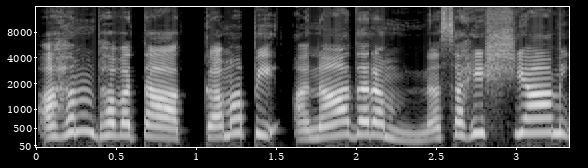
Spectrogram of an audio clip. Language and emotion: Sanskrit, angry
